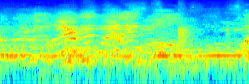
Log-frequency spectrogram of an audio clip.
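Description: Several young children's voices together, in chorus.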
